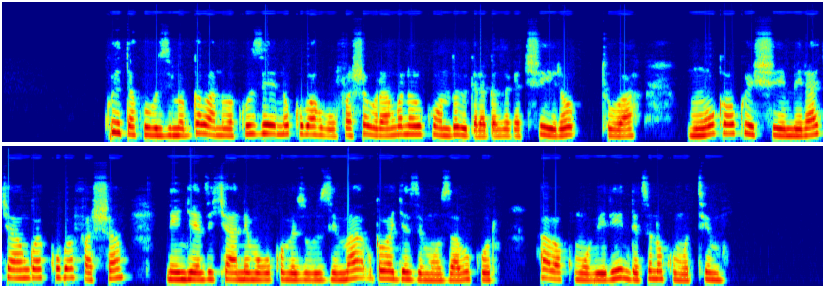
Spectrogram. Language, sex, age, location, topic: Kinyarwanda, female, 25-35, Kigali, health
